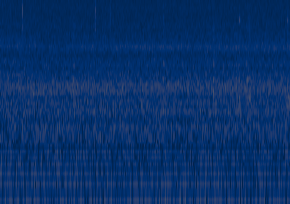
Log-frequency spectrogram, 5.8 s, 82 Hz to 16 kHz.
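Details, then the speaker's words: Proprietary 45MB hard drive in an IBM PS/2 Model 30 286 (1991), running a diagnostics test: faint, irregular light ticks over a quiet steady hiss; heads seeking normally. "I hear it running the hard drive."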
